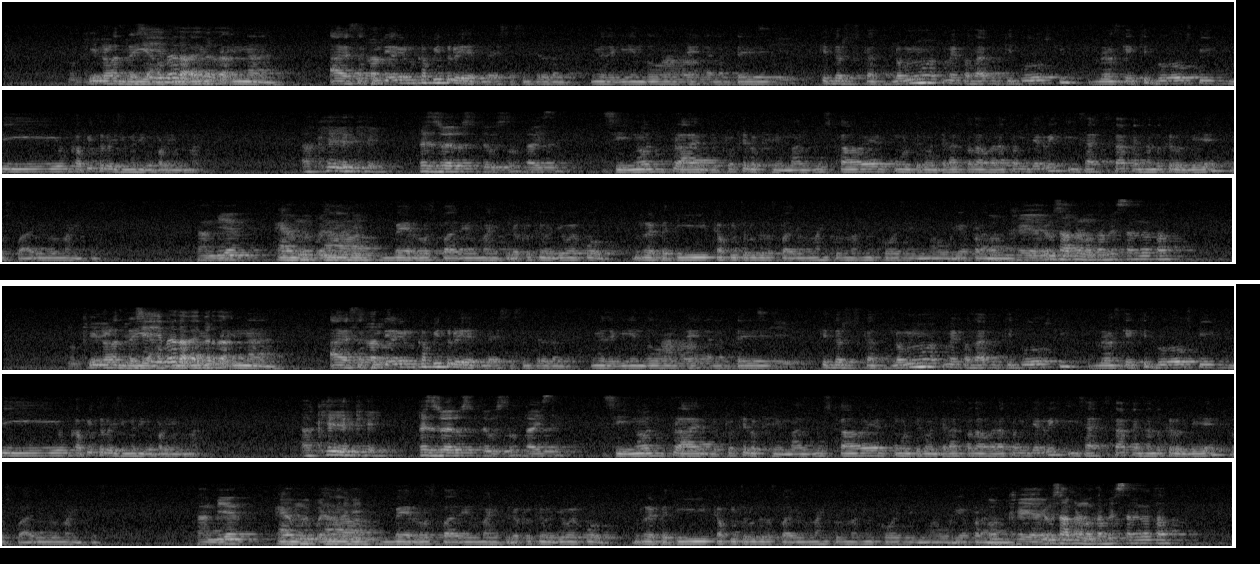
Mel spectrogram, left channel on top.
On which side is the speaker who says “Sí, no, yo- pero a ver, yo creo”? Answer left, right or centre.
Centre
